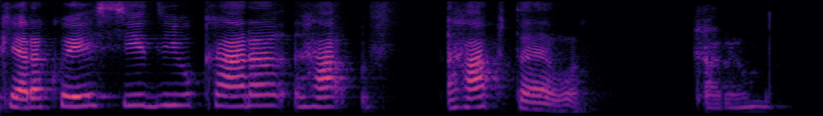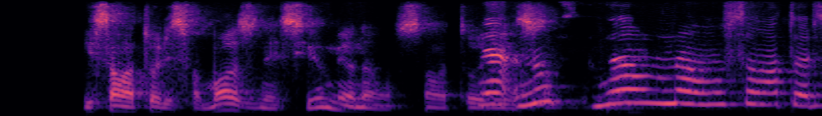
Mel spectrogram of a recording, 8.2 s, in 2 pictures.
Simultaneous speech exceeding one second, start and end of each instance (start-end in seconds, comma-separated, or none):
none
